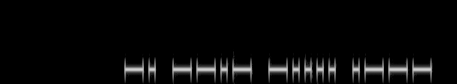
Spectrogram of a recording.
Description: Morse code, heard as a keyed tone, about 20 wpm, 700 Hz. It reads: NQ6J
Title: USA Call Signs - 4 Characters - 20wpm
